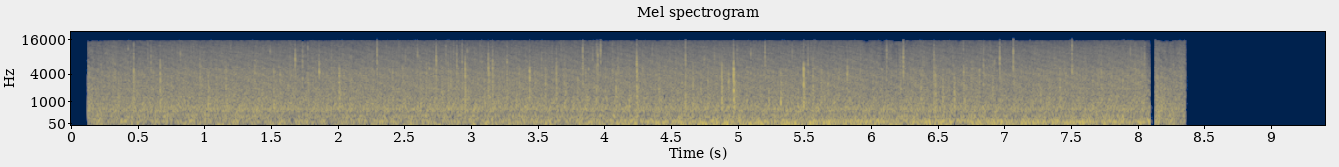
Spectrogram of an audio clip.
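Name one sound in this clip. Rain patters steadily against a window.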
